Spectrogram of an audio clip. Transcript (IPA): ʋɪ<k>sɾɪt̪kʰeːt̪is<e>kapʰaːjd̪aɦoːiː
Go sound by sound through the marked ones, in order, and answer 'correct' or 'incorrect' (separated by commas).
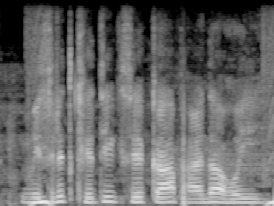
incorrect, correct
